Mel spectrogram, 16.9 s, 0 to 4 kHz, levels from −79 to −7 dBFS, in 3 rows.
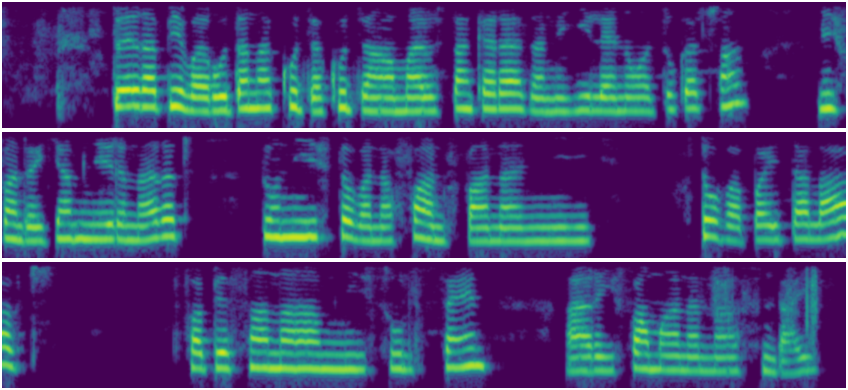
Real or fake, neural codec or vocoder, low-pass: fake; vocoder, 44.1 kHz, 128 mel bands every 512 samples, BigVGAN v2; 3.6 kHz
